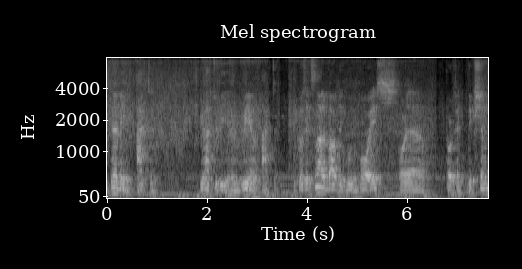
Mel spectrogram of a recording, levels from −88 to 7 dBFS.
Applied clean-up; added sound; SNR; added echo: none; Domestic sounds, home sounds; 14 dB; reverberation time 0.5 s.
